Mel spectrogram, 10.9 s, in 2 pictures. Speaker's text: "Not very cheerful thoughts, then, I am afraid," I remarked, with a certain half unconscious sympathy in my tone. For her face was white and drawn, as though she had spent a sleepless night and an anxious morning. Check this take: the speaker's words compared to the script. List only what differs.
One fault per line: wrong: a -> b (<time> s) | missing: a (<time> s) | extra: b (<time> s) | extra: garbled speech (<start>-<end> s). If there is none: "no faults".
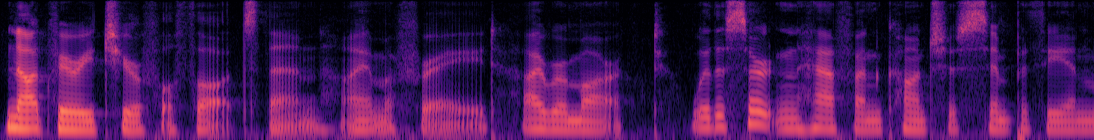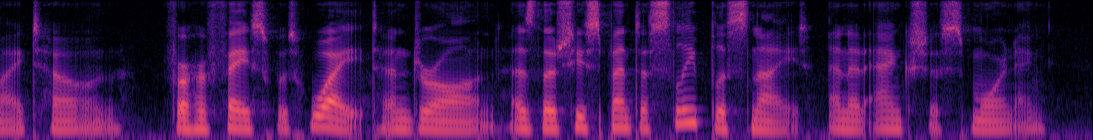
missing: had (8.4 s)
